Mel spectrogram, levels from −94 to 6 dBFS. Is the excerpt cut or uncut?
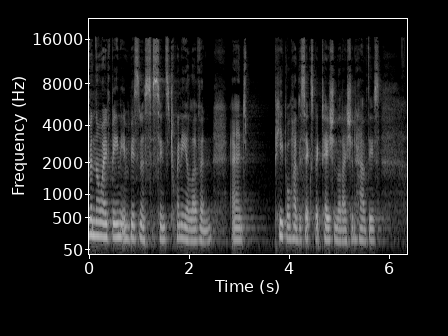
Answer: uncut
